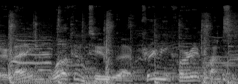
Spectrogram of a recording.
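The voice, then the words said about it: Announcer-style radio voice. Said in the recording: “such a radio voice.”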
